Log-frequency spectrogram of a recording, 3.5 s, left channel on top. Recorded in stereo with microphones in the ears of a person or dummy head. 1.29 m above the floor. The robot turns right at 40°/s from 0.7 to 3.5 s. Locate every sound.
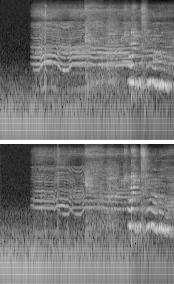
1.7 s a sneeze: 150° left, 10 m; by 3.5 s 140° right, 10 m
